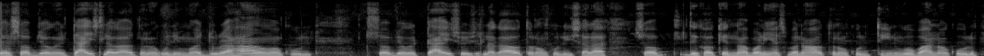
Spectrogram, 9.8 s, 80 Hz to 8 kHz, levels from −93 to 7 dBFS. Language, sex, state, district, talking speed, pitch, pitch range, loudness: Hindi, male, Uttar Pradesh, Gorakhpur, 190 wpm, 200 Hz, 195-210 Hz, -24 LUFS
